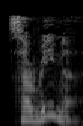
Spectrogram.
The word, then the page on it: tzarina: British English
